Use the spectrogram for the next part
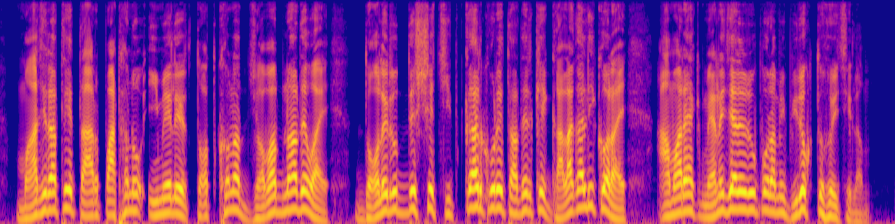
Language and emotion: Bengali, angry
